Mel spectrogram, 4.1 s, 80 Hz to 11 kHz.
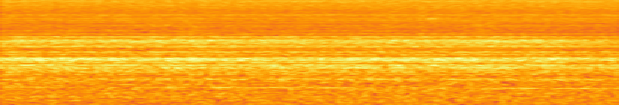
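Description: Oxygen hissing steadily as it flows at 20 litres a minute from a tank through a tube, feeding charcoal that is burning hotter.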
